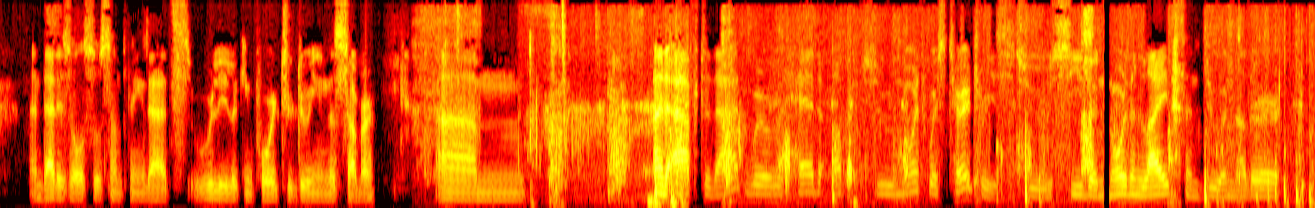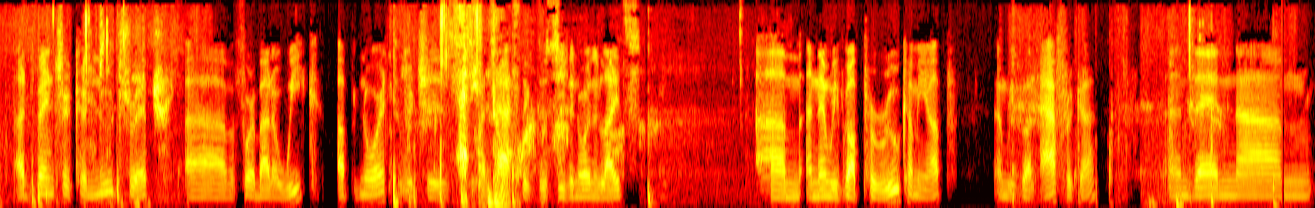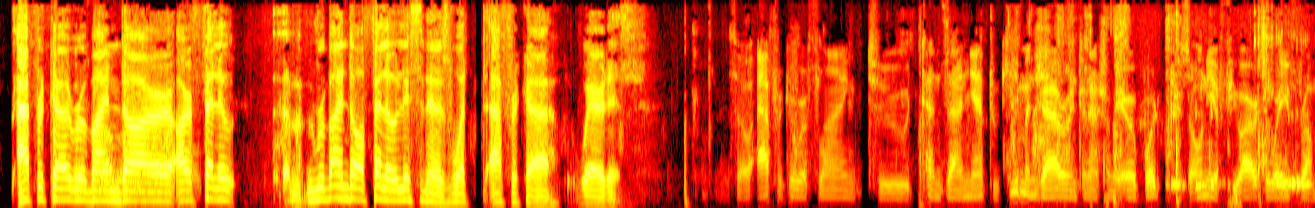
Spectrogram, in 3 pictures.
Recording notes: Kayaking on a frozen lake. Live from the backcountry.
